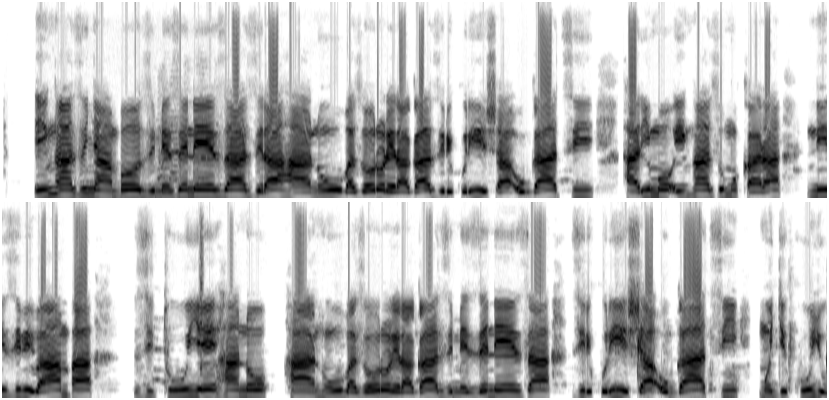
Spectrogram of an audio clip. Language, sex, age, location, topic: Kinyarwanda, female, 25-35, Musanze, government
